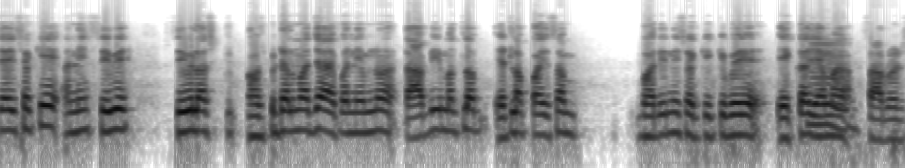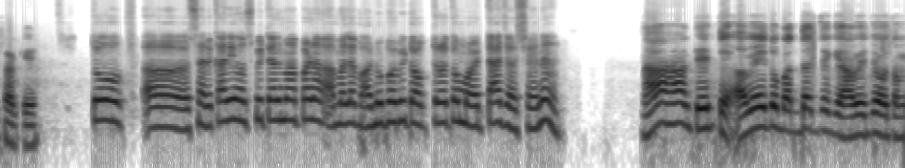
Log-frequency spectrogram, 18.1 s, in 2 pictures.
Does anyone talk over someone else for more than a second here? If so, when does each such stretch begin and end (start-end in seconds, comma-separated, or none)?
none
